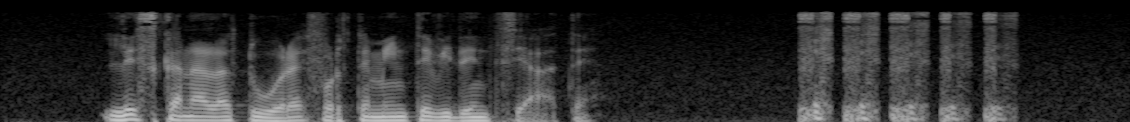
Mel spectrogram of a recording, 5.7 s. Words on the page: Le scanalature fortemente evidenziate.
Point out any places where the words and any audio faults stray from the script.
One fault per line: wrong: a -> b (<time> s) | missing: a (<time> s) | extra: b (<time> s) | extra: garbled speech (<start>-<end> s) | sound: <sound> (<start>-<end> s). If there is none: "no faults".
sound: laugh (4.0-5.1 s)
